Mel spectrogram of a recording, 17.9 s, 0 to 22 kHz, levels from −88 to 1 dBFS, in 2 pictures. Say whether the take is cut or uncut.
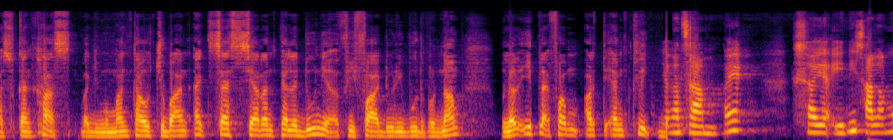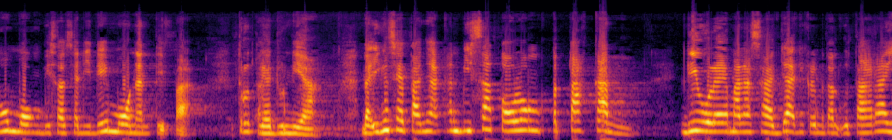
cut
